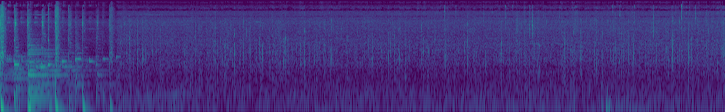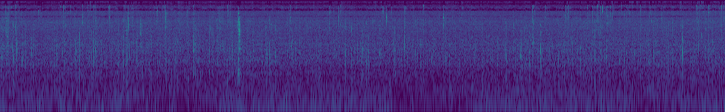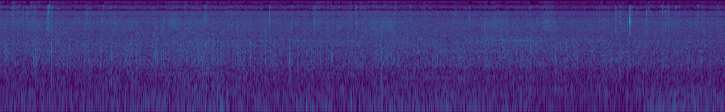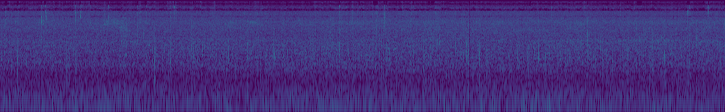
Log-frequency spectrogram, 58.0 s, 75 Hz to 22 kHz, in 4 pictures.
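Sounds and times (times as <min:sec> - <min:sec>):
rain pattering: 0:00.0 - 0:58.0.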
